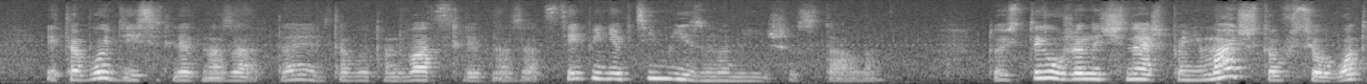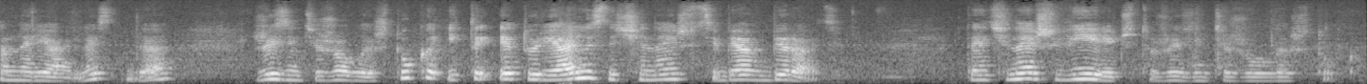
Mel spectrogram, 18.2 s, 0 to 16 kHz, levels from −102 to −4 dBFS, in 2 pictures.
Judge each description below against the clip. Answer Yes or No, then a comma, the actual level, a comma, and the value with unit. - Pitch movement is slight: No, average, 4.7 semitones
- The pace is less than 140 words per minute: No, average, 150 wpm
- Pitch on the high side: Yes, high, 215 Hz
